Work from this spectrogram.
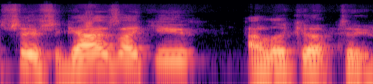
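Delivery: welling up, teary, choking up, close to crying. Telling a guest he looks up to guys like him, teared up. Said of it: "I get teared up".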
